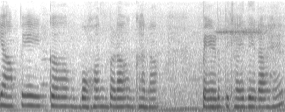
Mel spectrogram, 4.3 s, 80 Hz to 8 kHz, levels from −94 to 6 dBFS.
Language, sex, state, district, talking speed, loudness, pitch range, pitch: Hindi, female, Bihar, Sitamarhi, 155 wpm, -33 LUFS, 215-235 Hz, 225 Hz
